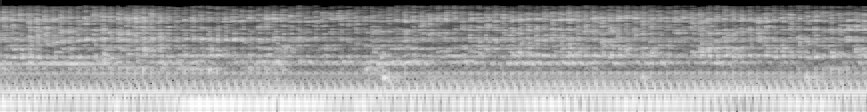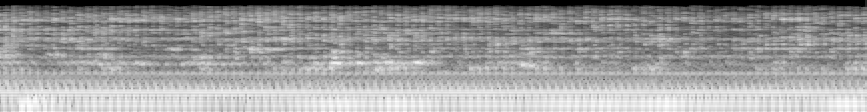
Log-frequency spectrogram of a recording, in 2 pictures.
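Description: Motorboat engine droning steadily under way, its low hum pulsing slowly, with wind noise rushing over it.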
